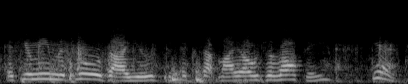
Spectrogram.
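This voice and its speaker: A woman's voice: mid-range voice, moderate pace, narrow, tinny audio, natural voice. An actress playing a cool, resigned woman cornered by a detective in a 1960s radio drama. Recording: thin, noisy old radio recording.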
